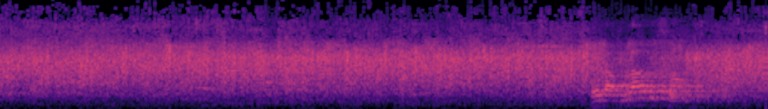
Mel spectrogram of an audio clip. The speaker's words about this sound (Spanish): El aplauso que voy a pedir es para mi amigo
